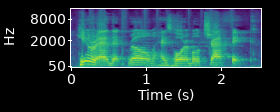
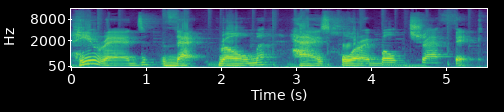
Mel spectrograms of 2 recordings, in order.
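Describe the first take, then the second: First: The sentence is said at natural connected speed. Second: The sentence is said slowly and carefully.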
